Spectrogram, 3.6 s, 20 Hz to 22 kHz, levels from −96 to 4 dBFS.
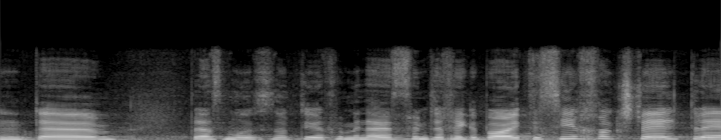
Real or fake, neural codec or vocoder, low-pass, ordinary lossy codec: fake; codec, 44.1 kHz, 3.4 kbps, Pupu-Codec; 14.4 kHz; none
